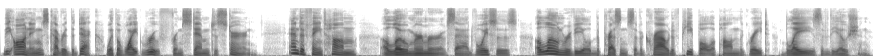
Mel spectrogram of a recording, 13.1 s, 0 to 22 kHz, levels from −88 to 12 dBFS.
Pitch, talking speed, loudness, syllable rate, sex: 115 Hz, 180 wpm, -21 LUFS, 4.7 syllables/s, male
